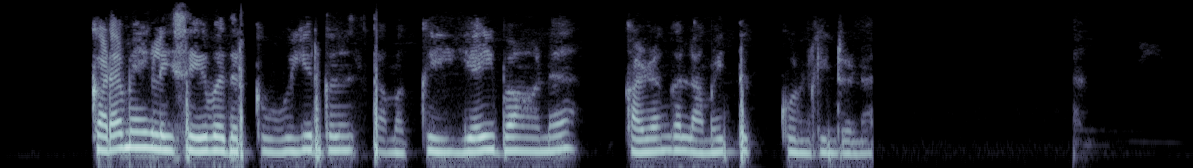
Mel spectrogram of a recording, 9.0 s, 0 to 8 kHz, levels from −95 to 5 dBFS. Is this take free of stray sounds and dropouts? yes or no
yes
